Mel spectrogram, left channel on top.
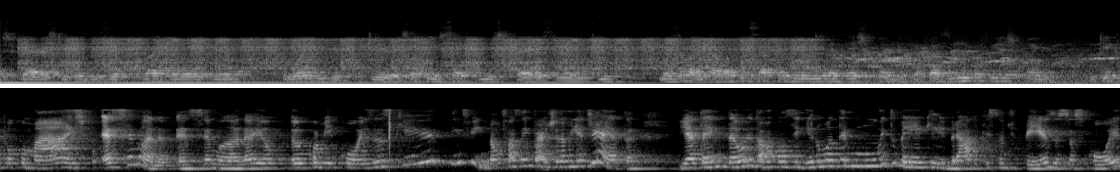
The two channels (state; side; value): different; both; correlation 0.00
